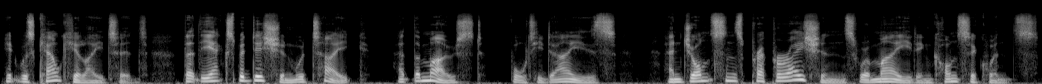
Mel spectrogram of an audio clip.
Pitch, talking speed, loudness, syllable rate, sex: 115 Hz, 115 wpm, -20 LUFS, 3.9 syllables/s, male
